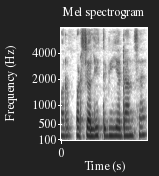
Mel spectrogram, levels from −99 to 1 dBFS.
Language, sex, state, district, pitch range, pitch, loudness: Hindi, female, Bihar, Sitamarhi, 200-205 Hz, 200 Hz, -19 LUFS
